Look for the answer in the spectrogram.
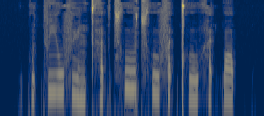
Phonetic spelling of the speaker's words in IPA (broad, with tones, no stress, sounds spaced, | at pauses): kʷ ɐ˨˥ t̚ f iː˥ w f yː˨˩ n t̪ʰ ɐ˨˥ k̚ t͡sʰ uː˥ t͡sʰ uː˧ f ɐ˧ t̚ kʷʰ ɐ˨˧ w h ɐ˧ t̚ p ɔː˧ p̚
